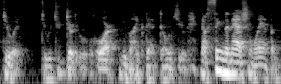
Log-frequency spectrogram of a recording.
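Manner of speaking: low, hushed commanding voice; mock dominant lover. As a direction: murmur the orders like a hammed-up seducer. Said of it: "he was gonna be like".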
